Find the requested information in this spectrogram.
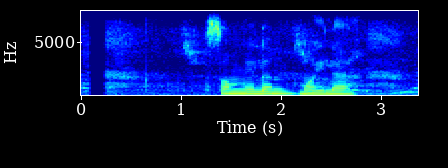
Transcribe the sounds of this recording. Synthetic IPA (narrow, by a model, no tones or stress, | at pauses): sʌmːelʌnmʌɦila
